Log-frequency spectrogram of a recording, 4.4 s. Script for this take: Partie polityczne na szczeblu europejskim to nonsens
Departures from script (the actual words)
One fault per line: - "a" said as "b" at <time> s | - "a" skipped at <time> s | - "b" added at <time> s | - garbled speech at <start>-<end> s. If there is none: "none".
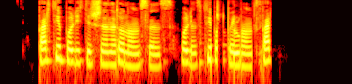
- "szczeblu europejskim" skipped at 1.4 s
- garbled speech at 2.3-3.4 s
